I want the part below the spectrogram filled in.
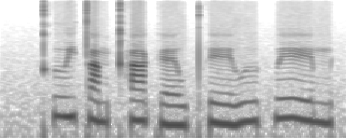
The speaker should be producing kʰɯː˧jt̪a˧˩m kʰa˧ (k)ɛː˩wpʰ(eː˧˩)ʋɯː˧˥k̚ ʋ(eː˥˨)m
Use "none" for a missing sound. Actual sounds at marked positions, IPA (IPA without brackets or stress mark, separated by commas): k, eː˧˩, eː˥˨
